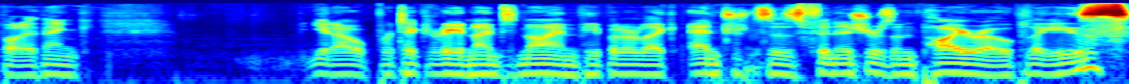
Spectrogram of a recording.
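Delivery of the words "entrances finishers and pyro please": ordinary talk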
